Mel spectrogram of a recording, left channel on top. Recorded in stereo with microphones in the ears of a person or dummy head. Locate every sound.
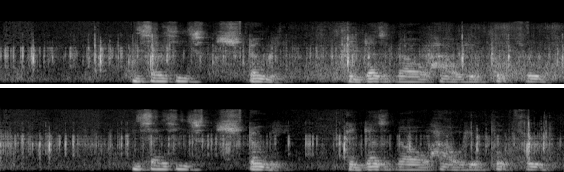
1.3 s a man speaking: 5° left (ahead or behind), 0.7 m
